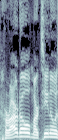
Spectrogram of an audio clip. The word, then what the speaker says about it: Gerardo Martino: Jeff, shifting gears a bit, you had just reported yesterday that Atlanta United is in talks with former Argentinian national team manager, is it Gerardo Martino? Is that how you say it? – Yes.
